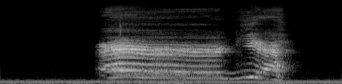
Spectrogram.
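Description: A man growls and speaks in a gruff, theatrical voice close by.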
